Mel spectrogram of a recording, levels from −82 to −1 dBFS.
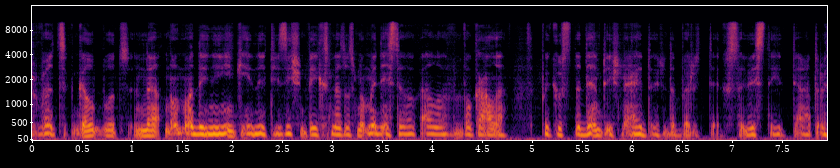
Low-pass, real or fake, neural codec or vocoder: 9.9 kHz; fake; autoencoder, 22.05 kHz, a latent of 192 numbers a frame, VITS, trained on many speakers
